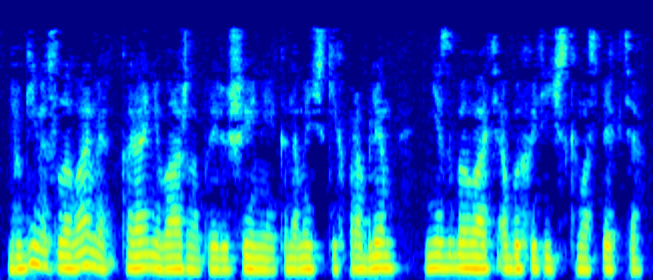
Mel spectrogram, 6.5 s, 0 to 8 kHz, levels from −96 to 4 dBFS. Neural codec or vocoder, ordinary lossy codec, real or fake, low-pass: none; MP3, 24 kbps; real; 7.2 kHz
